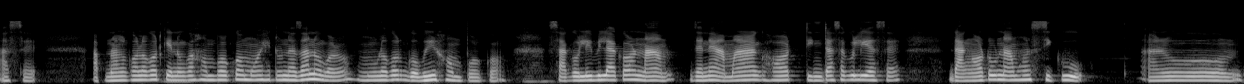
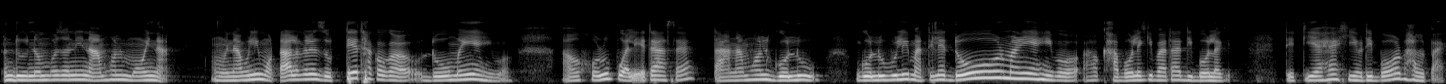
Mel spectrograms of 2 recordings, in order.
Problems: constant background noise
